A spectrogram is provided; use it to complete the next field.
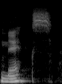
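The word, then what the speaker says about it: Mx.: It's pronounced mix.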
